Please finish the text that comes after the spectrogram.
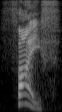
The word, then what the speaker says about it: fife: 5 is actually pronounced Fife when it comes to radio telephony.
